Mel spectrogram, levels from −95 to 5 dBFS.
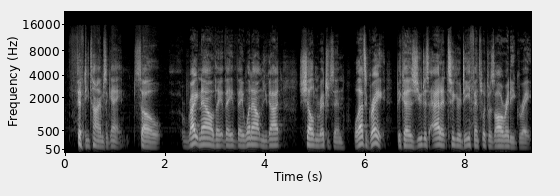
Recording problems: thin; somewhat; fading below 400 Hz

